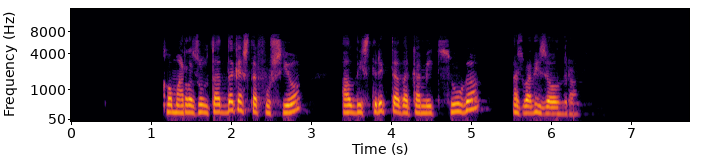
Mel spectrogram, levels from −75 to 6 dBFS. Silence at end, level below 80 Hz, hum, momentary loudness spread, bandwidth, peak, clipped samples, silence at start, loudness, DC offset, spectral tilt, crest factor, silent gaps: 1.4 s; -58 dBFS; none; 6 LU; 7.6 kHz; -2 dBFS; under 0.1%; 1.15 s; -16 LUFS; under 0.1%; -6.5 dB/octave; 16 dB; none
